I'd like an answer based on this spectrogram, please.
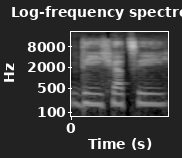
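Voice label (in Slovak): "dýchací", Slovak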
